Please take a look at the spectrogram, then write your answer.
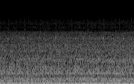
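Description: A Hyundai Genesis G80 with a 2.5-litre GDI turbo petrol engine idles, a steady low hum that stays even and unchanging over a short stretch, with no voices.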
